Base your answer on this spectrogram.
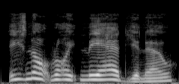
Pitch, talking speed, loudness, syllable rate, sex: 195 Hz, 270 wpm, -17 LUFS, 4.9 syllables/s, male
